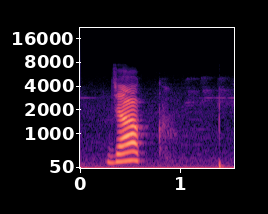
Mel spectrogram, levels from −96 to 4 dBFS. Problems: constant background noise, background conversations at intervals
